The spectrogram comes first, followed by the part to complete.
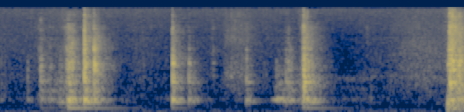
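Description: Clear plastic collection bin of a cyclone dust collector being tipped and handled, holding aluminium milling chips and dust: about four short knocks and clatters, each with a brief ring.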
